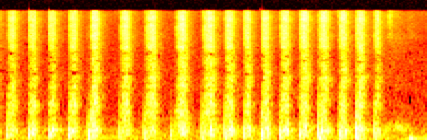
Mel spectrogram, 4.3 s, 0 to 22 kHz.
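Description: A dark pastel pencil scratches outline strokes across a small taped sienna Pastelmat pastel paper card. About 18 short, rough scratching strokes come in a quick, uneven rhythm, each a bright, airy rasp with a low papery body. The strokes fade out at the end.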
